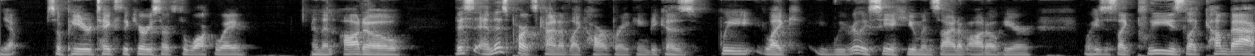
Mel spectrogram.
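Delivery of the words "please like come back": put-on wailing, almost crying. Recounting a scene where Peter walks away, acting out Otto wailing, almost crying. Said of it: "He's just like wailing and almost crying".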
